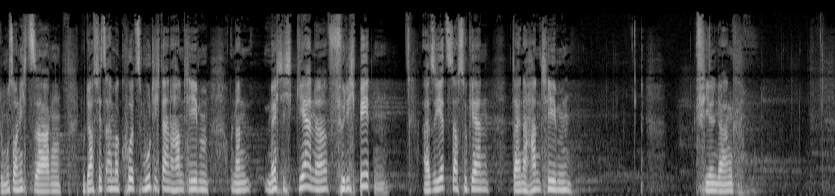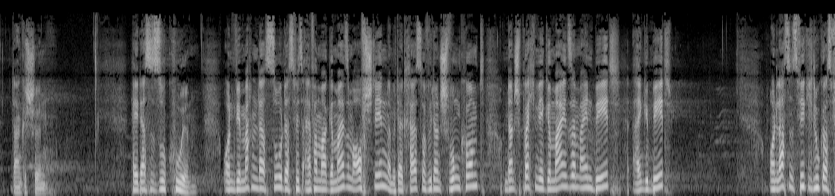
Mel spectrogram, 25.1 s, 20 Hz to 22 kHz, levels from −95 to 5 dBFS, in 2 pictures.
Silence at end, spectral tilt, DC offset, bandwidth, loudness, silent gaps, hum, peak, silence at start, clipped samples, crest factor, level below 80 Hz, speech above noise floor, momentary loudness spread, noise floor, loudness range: 0 s; -4 dB/octave; under 0.1%; 16.5 kHz; -20 LUFS; none; none; -2 dBFS; 0 s; under 0.1%; 20 dB; -62 dBFS; 38 dB; 13 LU; -58 dBFS; 8 LU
